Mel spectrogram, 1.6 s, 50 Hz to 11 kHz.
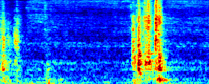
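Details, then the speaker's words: HP Smart Tank Plus 555 printer, new, after being moved into place: short whirring mechanical bursts come and go; continues after trying to disable Wi-Fi; owner suspects a status signal, cause unknown; intermittent mechanism noise. "bizarre et là elle le fait alors peut-être pour c'est peut-être un moyen pour elle de dire voilà"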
